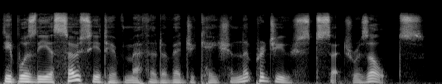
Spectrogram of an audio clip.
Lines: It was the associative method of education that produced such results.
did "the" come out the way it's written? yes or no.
yes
